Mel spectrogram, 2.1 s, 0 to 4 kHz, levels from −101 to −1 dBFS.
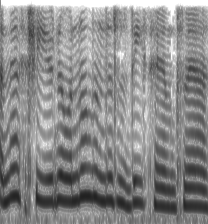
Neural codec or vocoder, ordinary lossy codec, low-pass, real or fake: autoencoder, 22.05 kHz, a latent of 192 numbers a frame, VITS, trained on many speakers; AAC, 32 kbps; 3.6 kHz; fake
